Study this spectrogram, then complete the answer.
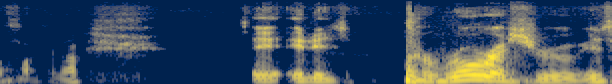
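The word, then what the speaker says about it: プロレス: I'm gonna try and pronounce it right now, and I'll fuck it up. It is Puroresu is how it is. Puroresu.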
